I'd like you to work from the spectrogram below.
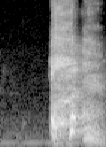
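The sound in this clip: A single cough from someone with a frog in their throat. After a stretch of silence comes one short, harsh burst with a second swell, with no talk over it.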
